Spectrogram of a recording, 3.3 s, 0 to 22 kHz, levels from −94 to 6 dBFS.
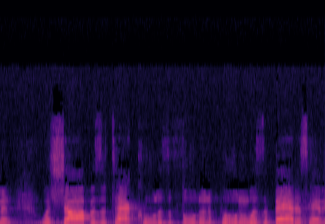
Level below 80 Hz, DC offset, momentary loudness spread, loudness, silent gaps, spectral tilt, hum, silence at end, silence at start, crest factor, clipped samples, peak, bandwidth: -60 dBFS; under 0.1%; 12 LU; -40 LUFS; none; -4.5 dB/octave; none; 0 s; 0 s; 20 dB; under 0.1%; -20 dBFS; over 20 kHz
